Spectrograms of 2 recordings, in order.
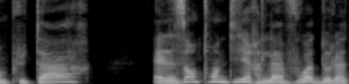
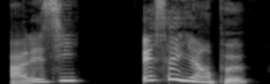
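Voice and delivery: higher, gleeful taunt; delighted dare; 4 semitones higher than usual. A narrator's reading. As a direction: egg them on, pitched up. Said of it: "ravie de la tournure". (défi ravi, voix plus haute)

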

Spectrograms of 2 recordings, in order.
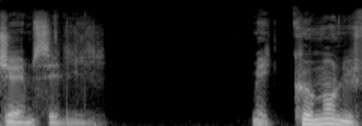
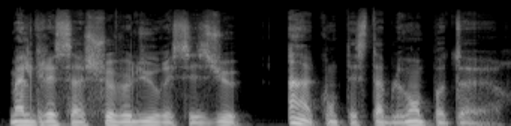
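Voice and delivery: ordinary delivery

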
